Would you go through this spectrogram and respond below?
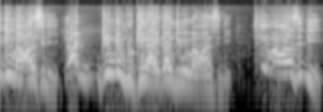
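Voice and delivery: high, loud mock shouting; acted angry demand. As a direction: shout like a mate fighting for change. Mate demands money during acted fight.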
